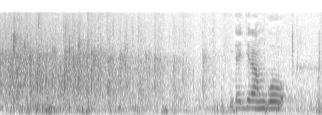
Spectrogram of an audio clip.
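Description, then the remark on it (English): An audience claps their hands for God in a dense, steady burst of applause that gradually fades over a couple of seconds, followed by a man's voice speaking briefly. “And give a hand clap to God.”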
